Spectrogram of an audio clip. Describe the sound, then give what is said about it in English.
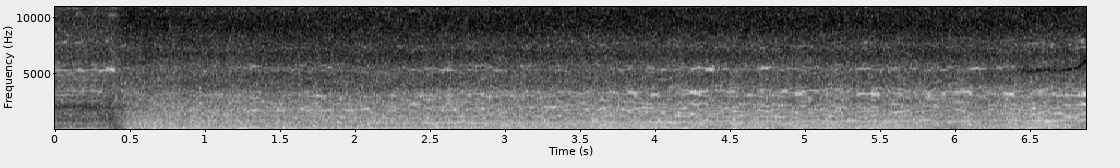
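A loud, steady hiss of steam from a steam locomotive as the regulator is opened, letting steam from the boiler into the steam chest, preceded by a brief mechanical clunk, filling the whole stretch without any talking. “So we blow the whistle, open the regulator, and we should go.”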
